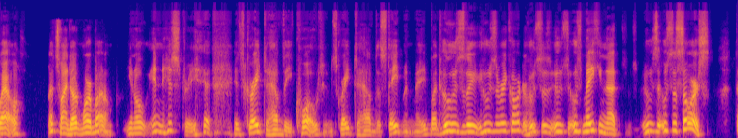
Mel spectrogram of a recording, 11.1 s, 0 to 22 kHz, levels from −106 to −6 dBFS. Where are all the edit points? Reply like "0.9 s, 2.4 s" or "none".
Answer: none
